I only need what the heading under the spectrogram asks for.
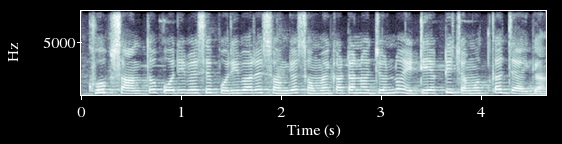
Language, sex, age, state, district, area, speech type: Bengali, female, 18-30, West Bengal, Purulia, urban, read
